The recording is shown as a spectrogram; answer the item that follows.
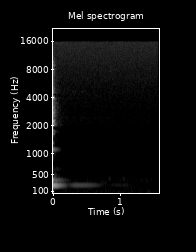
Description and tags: Sch 03 stumpf
Dark kitchen bowl
percussion, kitchen, bowl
